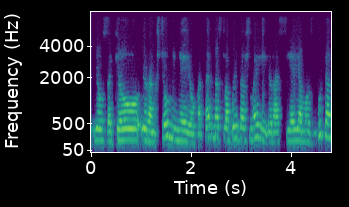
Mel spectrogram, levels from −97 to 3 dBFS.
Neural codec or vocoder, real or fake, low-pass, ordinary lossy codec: none; real; 7.2 kHz; MP3, 64 kbps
